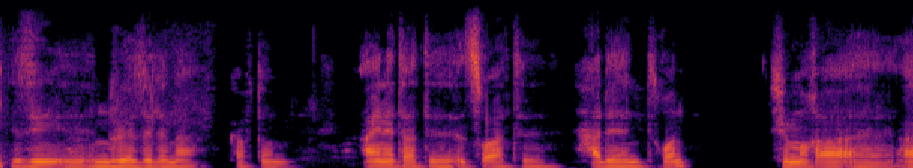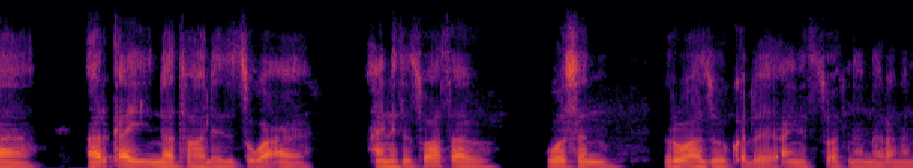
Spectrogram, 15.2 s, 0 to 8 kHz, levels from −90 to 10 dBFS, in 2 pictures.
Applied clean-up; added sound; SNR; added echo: neural mask model Resemble Enhance denoiser.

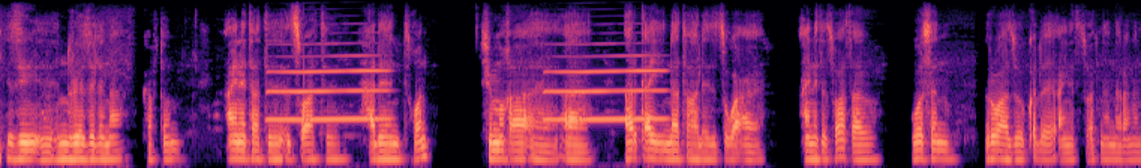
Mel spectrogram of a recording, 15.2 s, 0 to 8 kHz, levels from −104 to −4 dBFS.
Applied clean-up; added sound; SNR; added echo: none; Wind instrument, woodwind instrument; 2 dB; none.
